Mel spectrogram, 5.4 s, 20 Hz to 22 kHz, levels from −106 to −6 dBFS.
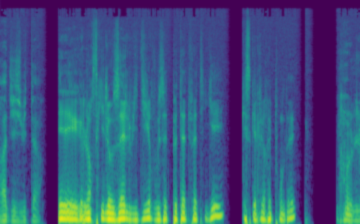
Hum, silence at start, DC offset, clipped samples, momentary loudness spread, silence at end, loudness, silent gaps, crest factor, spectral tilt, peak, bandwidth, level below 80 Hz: none; 0 s; under 0.1%; under 0.1%; 16 LU; 0 s; -20 LUFS; 0.69-0.86 s, 3.44-3.63 s, 4.51-4.56 s, 4.70-5.04 s; 18 dB; -8 dB/octave; -2 dBFS; 12 kHz; -38 dBFS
